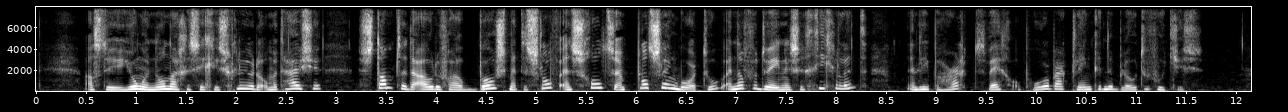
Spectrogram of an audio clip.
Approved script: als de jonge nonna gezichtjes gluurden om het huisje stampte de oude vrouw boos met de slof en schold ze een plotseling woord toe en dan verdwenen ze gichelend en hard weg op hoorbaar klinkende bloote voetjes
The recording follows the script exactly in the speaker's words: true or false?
false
